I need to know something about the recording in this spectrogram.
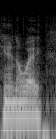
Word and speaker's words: Hanoi: map Hanway it's by the way it's not pronounced Hanoi it's pronounced Hanway but the map Hanoi is based on the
